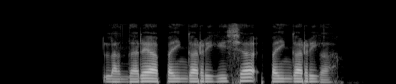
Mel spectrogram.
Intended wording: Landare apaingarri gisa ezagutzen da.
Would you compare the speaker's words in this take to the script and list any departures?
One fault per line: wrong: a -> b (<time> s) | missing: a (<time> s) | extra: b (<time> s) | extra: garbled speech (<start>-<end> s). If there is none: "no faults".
wrong: ezagutzen -> apaingarri (2.6 s)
